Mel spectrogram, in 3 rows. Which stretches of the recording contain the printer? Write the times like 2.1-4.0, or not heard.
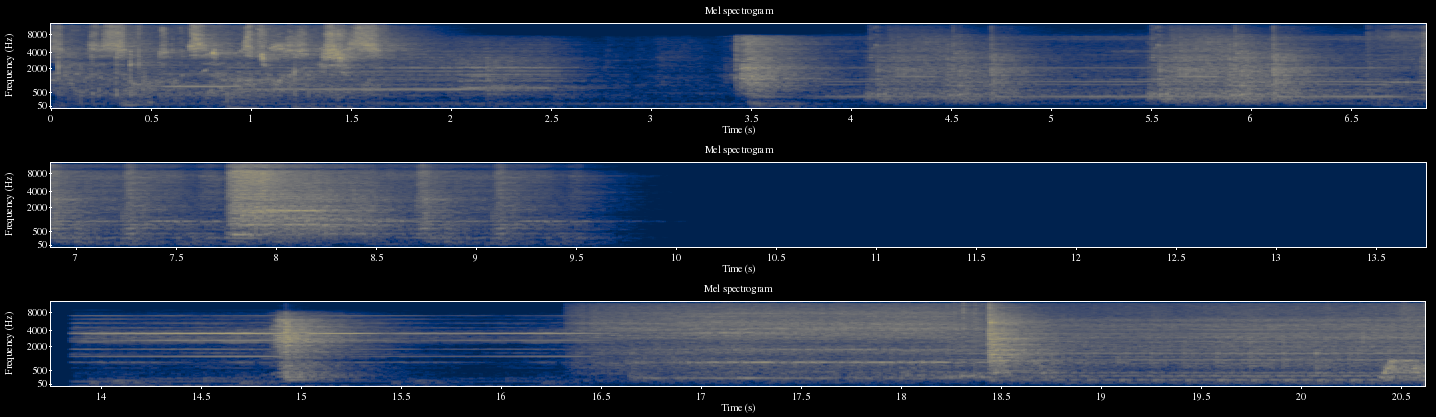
0.0-9.6, 13.8-20.5.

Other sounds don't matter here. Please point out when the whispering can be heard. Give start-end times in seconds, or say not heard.
0.0-1.7.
